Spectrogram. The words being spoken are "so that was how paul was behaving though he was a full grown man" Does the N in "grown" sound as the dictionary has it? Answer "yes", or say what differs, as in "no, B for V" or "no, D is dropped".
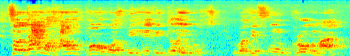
no, L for N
